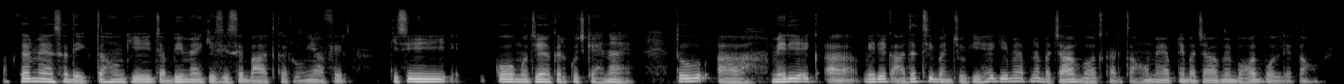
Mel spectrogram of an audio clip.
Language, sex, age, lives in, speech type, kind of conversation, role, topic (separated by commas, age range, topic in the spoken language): Hindi, male, 20-24, India, conversation, advice, user, मैं कठिन प्रतिक्रिया को बिना बचाव किए कैसे स्वीकार कर सकता/सकती हूँ?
